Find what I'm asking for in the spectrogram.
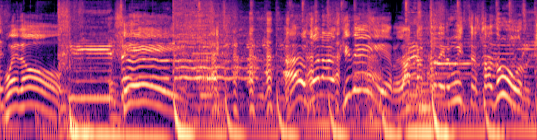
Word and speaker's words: Guadalquivir: Le Guadalquivir. – Le Guadalquivir.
